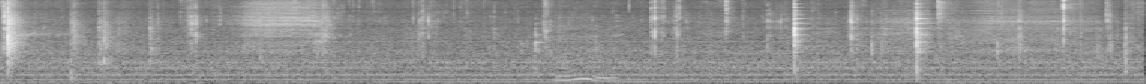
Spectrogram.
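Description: Spoon and fork clinking and scraping on plates while eating, with a sharp clink right at the start and two more past the middle, over a steady low hum.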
